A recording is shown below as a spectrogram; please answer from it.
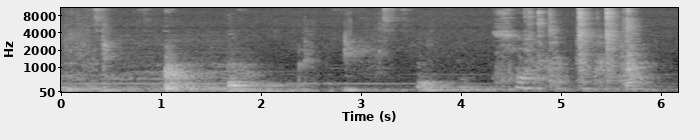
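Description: Faint steady hum inside a hydraulic elevator cab while it travels, with soft, scattered voice sounds and a quick run of sharp clicks about five seconds in.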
